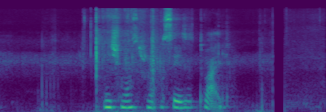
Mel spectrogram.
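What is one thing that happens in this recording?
Plastic wrapping crinkles under a hand.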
